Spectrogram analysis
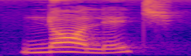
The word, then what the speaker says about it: knowledge: अब के knife, no, नॉलेज। इन सभी में हमारा के साउंड साइलेंट है।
